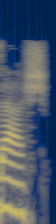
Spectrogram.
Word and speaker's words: Æ: x is just the letter x a is pronounced as ash and a12 is my contribution and it is just pronounced as a 12.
